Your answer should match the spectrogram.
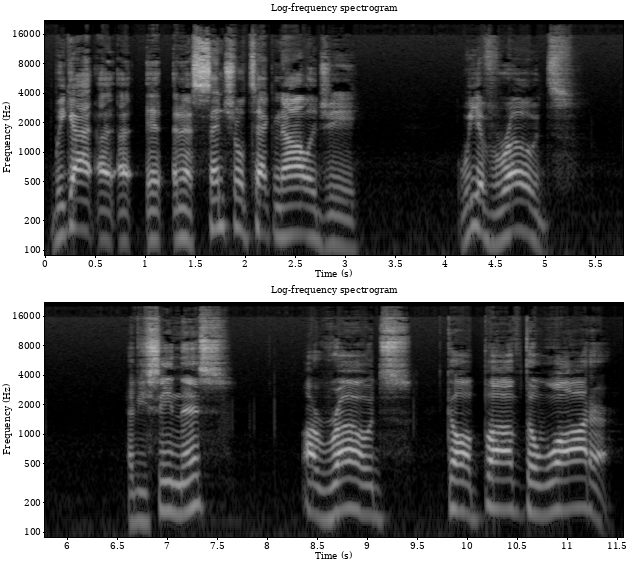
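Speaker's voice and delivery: sarcastic show-off voice; hammed-up local pride; mock boastful Pittsburgher. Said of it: "That's when they say".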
